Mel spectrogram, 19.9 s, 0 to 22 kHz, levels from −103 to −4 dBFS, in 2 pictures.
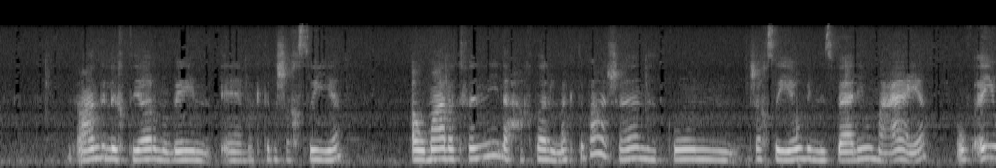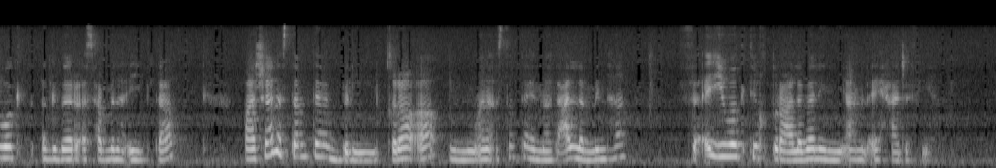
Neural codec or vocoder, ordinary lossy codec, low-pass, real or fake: none; none; none; real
